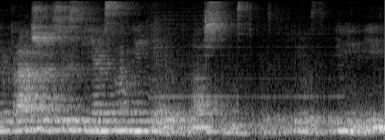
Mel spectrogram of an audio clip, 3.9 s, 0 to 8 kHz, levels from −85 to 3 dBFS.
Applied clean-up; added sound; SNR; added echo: neural separator model SepFormer DNS4.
